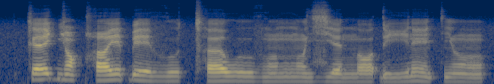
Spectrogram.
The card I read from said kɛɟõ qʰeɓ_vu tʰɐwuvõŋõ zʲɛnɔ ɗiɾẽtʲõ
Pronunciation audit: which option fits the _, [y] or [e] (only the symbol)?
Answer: e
